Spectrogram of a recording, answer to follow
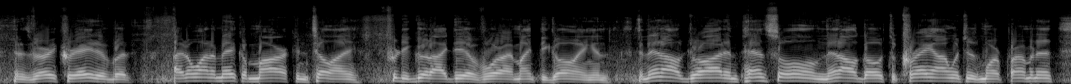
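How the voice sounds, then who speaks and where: Against noticeable background noise, a man speaks at a moderate pace with a fairly high pitch, ordinary pitch variation and very even loudness. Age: 80s+. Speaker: sculptor. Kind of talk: interview. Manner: halting.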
